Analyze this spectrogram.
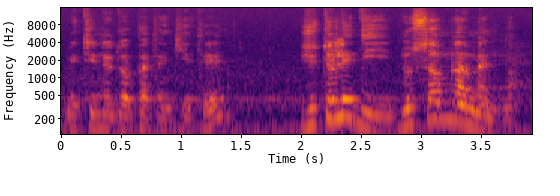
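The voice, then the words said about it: American accent speaking French. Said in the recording (French): “vous n'êtes pas américaine, vous avez un accent bizarre ... j'ai un accent américain”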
